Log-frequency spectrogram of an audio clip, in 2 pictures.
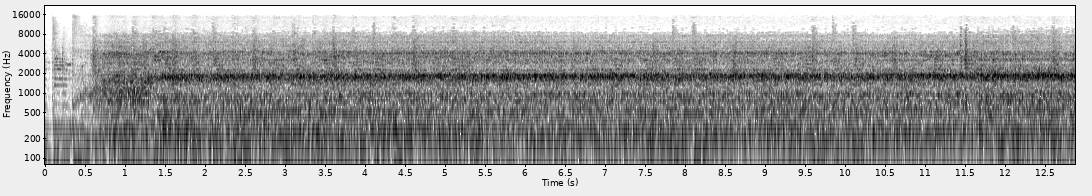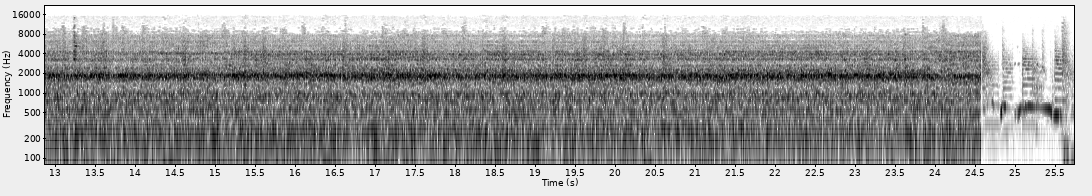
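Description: Portable butane canister gas torch lit about a second in, then burning with a loud, steady hiss as it heats the copper pipe joints at an air conditioner outdoor unit's compressor for brazing.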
